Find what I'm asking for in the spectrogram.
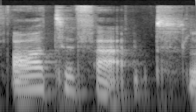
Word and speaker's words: RTFKT: So it's artifact, like an artifact.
